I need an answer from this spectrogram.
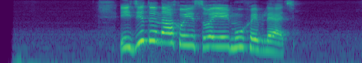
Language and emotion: Russian, angry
